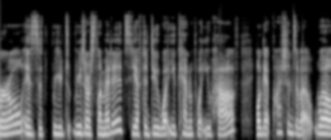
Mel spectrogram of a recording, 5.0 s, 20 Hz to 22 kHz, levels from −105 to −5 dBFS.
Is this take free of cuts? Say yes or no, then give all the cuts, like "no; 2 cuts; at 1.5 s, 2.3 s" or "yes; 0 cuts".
no; 1 cut; at 3.8 s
